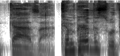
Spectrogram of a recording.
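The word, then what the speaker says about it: casa: least in Northern Italy s becomes Z when between vowels and not geminated like in Kaza compare this with Roso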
